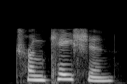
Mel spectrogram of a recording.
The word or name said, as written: truncation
